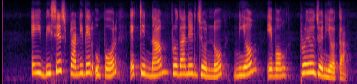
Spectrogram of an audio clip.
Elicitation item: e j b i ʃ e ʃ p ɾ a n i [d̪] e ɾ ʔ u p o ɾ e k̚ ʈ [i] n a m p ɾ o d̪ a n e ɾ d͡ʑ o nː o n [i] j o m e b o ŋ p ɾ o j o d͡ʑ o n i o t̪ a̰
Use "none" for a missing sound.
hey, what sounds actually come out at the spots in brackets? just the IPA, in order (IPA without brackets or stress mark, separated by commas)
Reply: d̪, i, i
